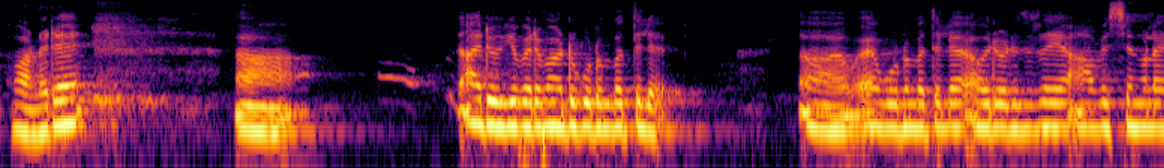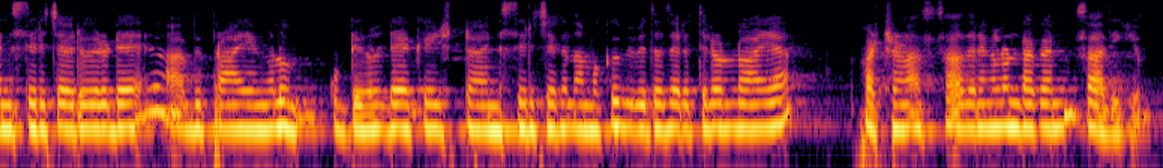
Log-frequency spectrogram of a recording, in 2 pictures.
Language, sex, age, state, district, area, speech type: Malayalam, female, 45-60, Kerala, Malappuram, rural, spontaneous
